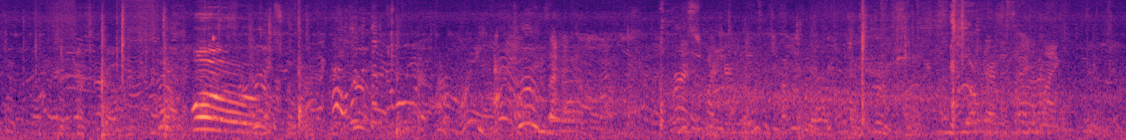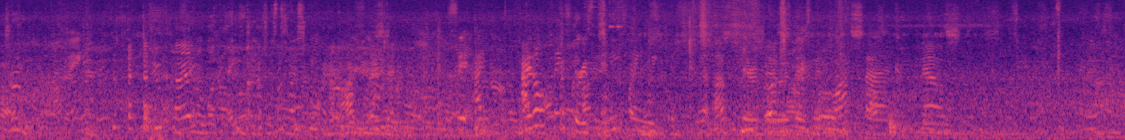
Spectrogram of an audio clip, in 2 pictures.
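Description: Young women shout and call out to each other outdoors across an open field.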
